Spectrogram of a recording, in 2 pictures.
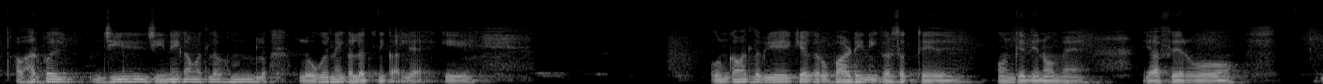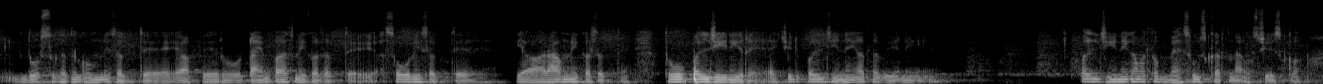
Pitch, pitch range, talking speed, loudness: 105 Hz, 95-115 Hz, 180 wpm, -31 LUFS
